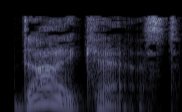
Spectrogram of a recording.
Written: dicast

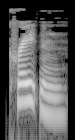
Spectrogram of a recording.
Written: crayton

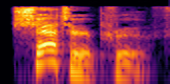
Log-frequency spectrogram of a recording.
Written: shatterproof

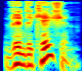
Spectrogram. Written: vindication

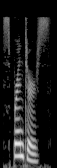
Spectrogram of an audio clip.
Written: sprinters

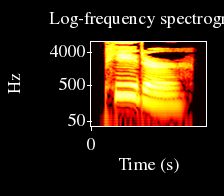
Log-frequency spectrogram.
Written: Peder

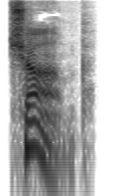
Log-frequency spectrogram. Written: chomp

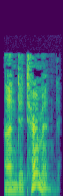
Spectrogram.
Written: undetermined

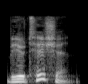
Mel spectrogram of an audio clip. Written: beautician

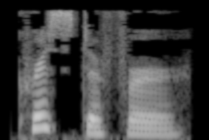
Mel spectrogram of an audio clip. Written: kristoffer

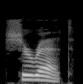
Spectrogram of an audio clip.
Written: charette

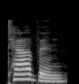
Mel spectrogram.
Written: tavin

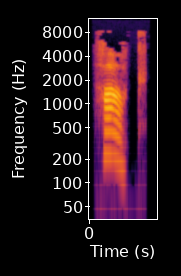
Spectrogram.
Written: hauk

